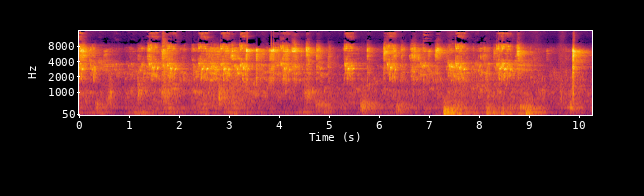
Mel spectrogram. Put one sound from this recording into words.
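Budgies chirp and warble close by.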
